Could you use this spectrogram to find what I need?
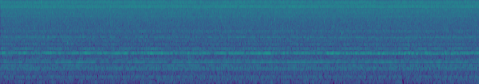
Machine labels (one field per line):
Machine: pump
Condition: normal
